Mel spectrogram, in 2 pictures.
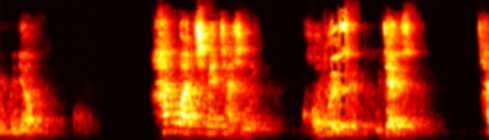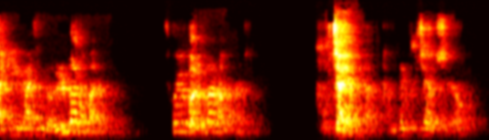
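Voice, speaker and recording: A male pastor preaching a Sunday sermon, asking rhetorical questions and swinging between hushed and loud emphasis. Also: a little high. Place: church sanctuary. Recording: very echoey church sanctuary with faint hiss.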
